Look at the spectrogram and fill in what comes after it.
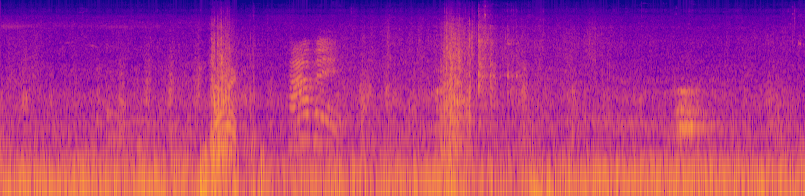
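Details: Adoptable shelter dogs playing and running together at daycare; two sharp, explosive barks stand out about two seconds apart, with a wavering, whiny yelp between them over a steady low rumble and scattered playful yips.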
